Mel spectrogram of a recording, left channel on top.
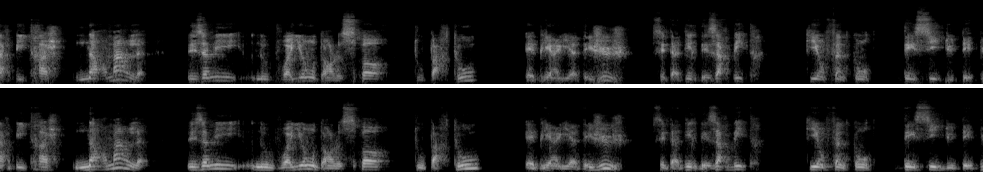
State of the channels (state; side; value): normal; both; correlation 0.05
